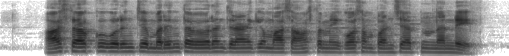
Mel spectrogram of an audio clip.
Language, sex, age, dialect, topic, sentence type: Telugu, male, 18-24, Utterandhra, banking, statement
